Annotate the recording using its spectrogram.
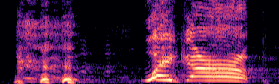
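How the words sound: It is said loudly and frantically. Someone is being woken in alarm. "They're freaking out"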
